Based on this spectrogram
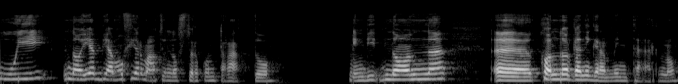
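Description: A woman with a Turin accent, fairly high pitch, lively intonation and a fairly slow pace, against a quiet background. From Turin, northern Italy; northern Italy. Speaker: LinkedIn trainer and author. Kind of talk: webinar talk. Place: home room. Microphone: studio mic.

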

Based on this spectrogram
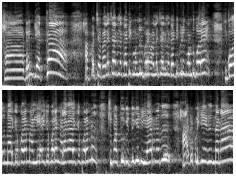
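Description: A female-sounding cartoonish character voice, extremely high in pitch, at a moderate pace over noticeable background noise. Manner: chatty, grumbling.

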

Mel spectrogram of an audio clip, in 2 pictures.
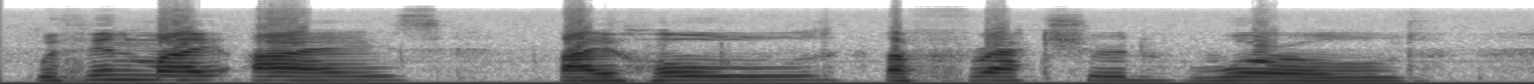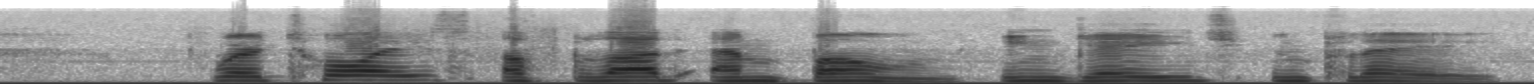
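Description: Very slowly, a man talks with fairly even intonation. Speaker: poet reading own work. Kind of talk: reading aloud a gothic prose poem, theatrical and dramatic. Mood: dark, theatrical, eerie. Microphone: webcam.

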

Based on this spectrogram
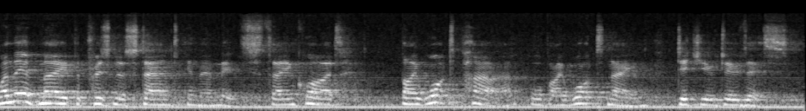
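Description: Over noticeable background noise, a man talks at a fairly slow pace with a fairly low pitch and ordinary pitch variation. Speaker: lay scripture reader in church. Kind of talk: reading scripture aloud. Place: church. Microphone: camera far.

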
